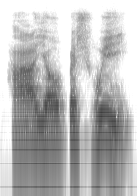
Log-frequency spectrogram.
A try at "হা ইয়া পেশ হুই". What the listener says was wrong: ইয়াও না, ইয়া, হ্যাঁ, হা ইয়া পেশ হুই, আর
